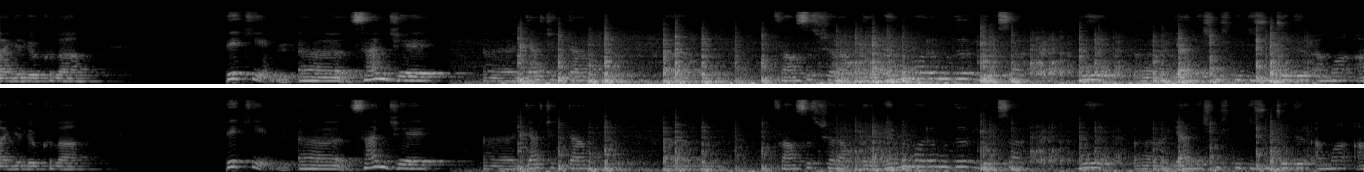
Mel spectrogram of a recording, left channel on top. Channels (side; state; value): right; quieter; 7.0 dB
